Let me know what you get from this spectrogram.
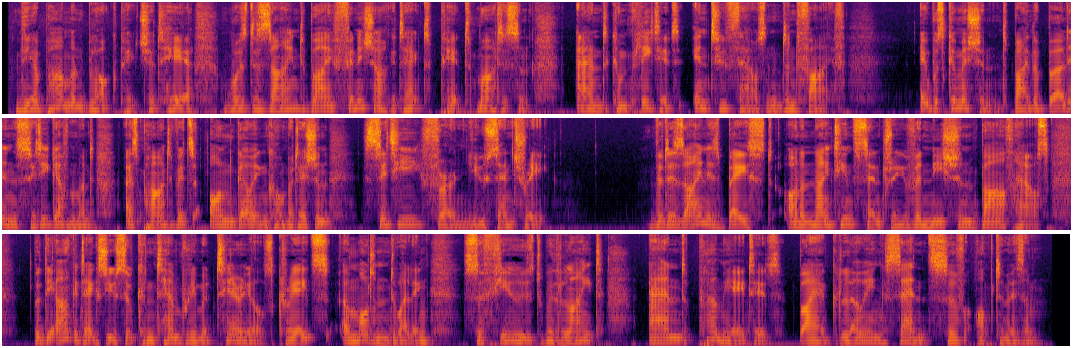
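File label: British audioguide; sprecher; englisch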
